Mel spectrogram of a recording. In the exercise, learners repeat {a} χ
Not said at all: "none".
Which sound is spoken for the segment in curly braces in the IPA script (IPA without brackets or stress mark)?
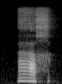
a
